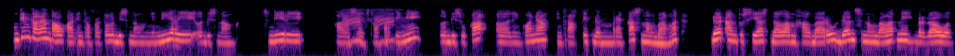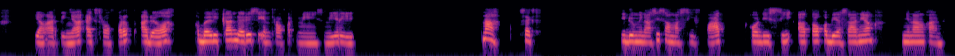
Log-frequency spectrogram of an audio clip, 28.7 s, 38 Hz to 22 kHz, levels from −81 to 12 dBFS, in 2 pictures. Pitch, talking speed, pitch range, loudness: 195 Hz, 115 wpm, 185-215 Hz, -24 LUFS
